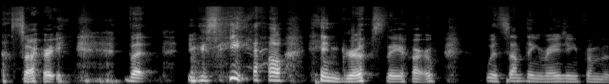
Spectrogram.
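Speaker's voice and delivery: talking through laughter. Reacting to a video with another speaker, laughing while talking. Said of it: "I'm sorry I'm laughing".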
